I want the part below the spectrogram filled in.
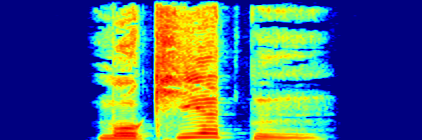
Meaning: inflection of mokieren: 1. first/third-person plural preterite 2. first/third-person plural subjunctive II
- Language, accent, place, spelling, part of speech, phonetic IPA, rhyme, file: German, Germany, Berlin, mokierten, verb, [moˈkiːɐ̯tn̩], -iːɐ̯tn̩, De-mokierten.ogg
